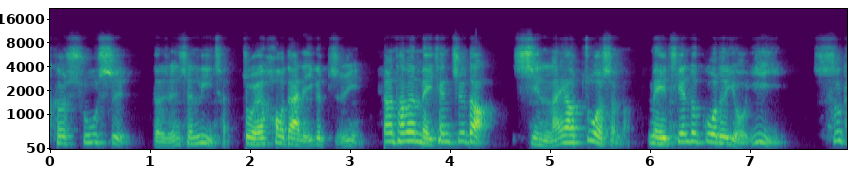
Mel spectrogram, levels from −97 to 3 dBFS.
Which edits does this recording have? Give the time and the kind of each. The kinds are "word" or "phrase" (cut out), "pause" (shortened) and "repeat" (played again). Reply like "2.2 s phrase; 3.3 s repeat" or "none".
0.9 s pause; 1.9 s pause; 3.2 s pause; 4.6 s pause; 5.9 s pause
